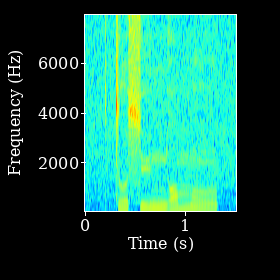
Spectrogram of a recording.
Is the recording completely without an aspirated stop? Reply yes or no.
yes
